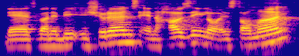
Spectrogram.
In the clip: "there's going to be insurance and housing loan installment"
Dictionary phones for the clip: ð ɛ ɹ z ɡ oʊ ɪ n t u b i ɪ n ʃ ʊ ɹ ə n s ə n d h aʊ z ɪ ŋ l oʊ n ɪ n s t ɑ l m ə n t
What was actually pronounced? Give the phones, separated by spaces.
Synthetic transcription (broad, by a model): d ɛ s ɡ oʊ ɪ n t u b i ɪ n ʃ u ɹ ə n s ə n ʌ h aʊ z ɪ ŋ l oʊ ɪ n s t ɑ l m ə n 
